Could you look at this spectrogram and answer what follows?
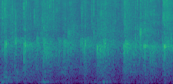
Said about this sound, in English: Clap for Solomon.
